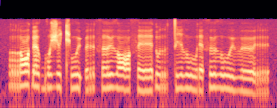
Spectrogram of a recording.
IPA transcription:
r ɔ ɗ ɛ y̯ ɡʷ ɘ ʒ e cʰ u y̯ ʔ ʏ r θ ɘ y̯ ð ɔː θ eː ɗ u r t i ð uː ɾ e θ ʉ ð uː y̯ β ʏː r

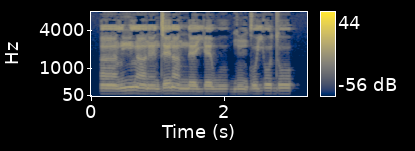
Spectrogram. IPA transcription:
ã˨ l ĩ˧ l ã˨ ɾ ɛ̃˨ d ɛ˧ ɾ ã˨ n ɛ˨ j ɛ˨ w u˨ ɡ ũ˨ ɡ o˧ j o˦ d o˦

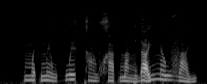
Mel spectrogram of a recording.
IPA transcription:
m ə˨˩ t̚ m e˧˩ w h w e˨˦ k a̤˨˩ w x a˨˩ k̚ m a˧˩ ŋ ɗ a̰˧˥ j n ə˧ w v a˧˩˨ j

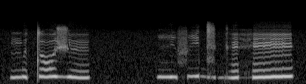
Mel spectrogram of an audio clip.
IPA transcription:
m ʊ t ɔ ʒ ø | ɦ i f i d͡z ɪ ɡʱ ɛ̃ h ɛ̃

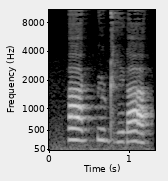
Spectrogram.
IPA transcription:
a k͡p ʉ ɖʱ i ɽ a

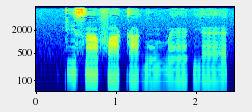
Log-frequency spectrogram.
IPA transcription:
k i˦ s ã˦ f a˦˨ k a˧ ɡ ũ˨ m ɛ̃˨˦ | j ɛ˨

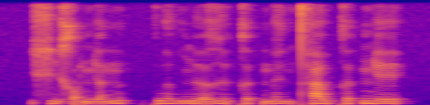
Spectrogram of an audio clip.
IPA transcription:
x i˧˩ ɣ ɔ̰˧˨ ɲ ə˨˦ n | k w ə̤˨˩ w ŋ ɨ˧˩ ə̯ ɣ ɨ˧˩ k ə˨˩ t̚ m ɛ̤˨˩ n t̪ʰ a˧ w k ə˦˥ t̚ ɲ e˧

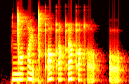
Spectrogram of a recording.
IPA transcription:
ŋ͡ǀ ɔ q ə j ə̰ ɡ͡ǀ ʊ qʼ ɔ qʼ i qʼ i qʼ ʊ qʰ ɔ̰ | ɔ̰

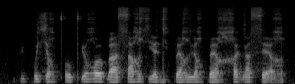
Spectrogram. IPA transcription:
p y p ʊ sʲ o ʁ pʼ o pʼ y ʁ o ɓ a s a ʁ sʲ a dʲ ə p ɛ ʁ lʲ ə ʁ p ɛ ʁ χ ɛ ɡ a s ɛ ʁ

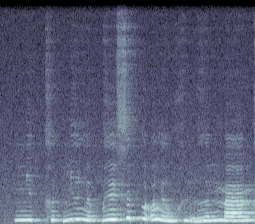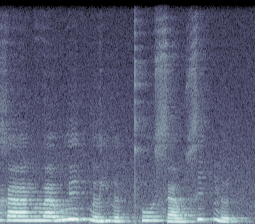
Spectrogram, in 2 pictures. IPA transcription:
ɲ e˨˩ k̚ x ə˨˩ t̚ ɲ ɨ˧ l ə˨˩ p̚ ɣ ɛ˧ s ə˦˥ t̚ l ɔ̰˧˥ l ə˨˩ w x ɨ̰˧˨ ə̯ ɣ ə˨˦ n m aː˨˦ m x aː˧ ŋ v a˨˦ w l e˦˥ t̚ l ə˨˦ j l ə̰˧˨ n t̪ʰ o˧ s a˨˩ w s i˦˥ k̚ n ə˨˩ t̚

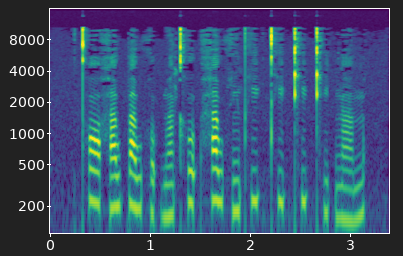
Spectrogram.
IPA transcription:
t̪ʰ ɔ˥˧ h a˦ w p a˧ w h o˨ ʔ b ã˧ kʰ o˦ ʔ h a˥˧ w h ĩ˧ pʰ i˦ ʔ t̪ʰ i˦ ʔ kʰ i˦ ʔ kʰ i˨ t̚ ŋ ã˨˦ m

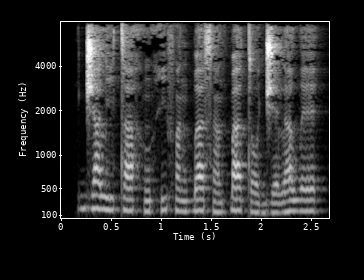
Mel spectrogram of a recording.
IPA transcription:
d͡ʒ a˦ l i˧ t a˧ h ũ˨ h i˨˦ f ã˧ ɡ͡b a˧ s ã˨ k͡p a˧ t ɔ˨ d͡ʒ ɛ˨ l a˨˦ w ɛ˧

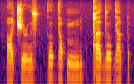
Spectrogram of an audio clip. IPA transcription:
ɑ˨ t͡ʃ ɹ u˨ z kː o˦ ɡ ɑ˦ p mː i˦ p ǃ a˦ d o˦ ɡ a˦ p

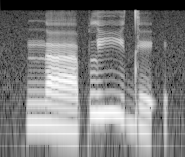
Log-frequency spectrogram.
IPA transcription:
n aː˨˩ p l iː˥˩ d e˨˩ ʔ

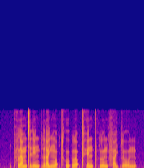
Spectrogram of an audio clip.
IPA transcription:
pʰ l a˥˩ m t r i˨˩ n p r a˥˩ j ŋ ɔ˦˥ ʔ tʰ u˥˩ ʔ l ɔ˨˩ ʔ tʰ e˥˩ n pʰ l u˧ n f a˨˩ j p l o˨˩ n

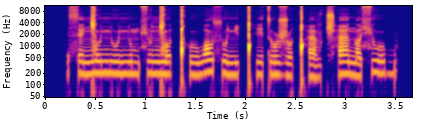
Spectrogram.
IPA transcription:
s e ŋ͡ǀ u ɲ u ɲ u m ɕ u ŋ͡ǀ o ǃʰ u w ɒ sʷ e ɲ i ǃʰ i t u ʐ o ǃʰ æ v ʈ͡ʂʰ æ n ɒ ɕ u b

